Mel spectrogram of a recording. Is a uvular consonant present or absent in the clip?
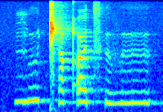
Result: present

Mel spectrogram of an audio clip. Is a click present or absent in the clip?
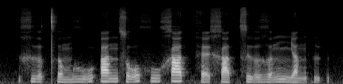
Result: absent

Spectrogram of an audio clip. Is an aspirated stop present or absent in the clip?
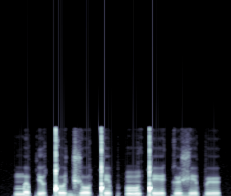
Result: absent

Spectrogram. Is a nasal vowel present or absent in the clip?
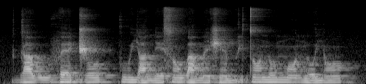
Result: present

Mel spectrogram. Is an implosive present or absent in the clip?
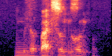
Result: present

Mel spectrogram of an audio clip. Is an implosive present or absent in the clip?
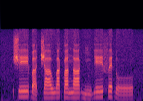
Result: present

